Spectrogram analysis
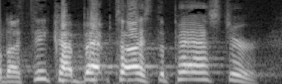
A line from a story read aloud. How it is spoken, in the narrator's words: the young guy came up out of the water and looked at a stunned congregation on the shore, and he yelled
